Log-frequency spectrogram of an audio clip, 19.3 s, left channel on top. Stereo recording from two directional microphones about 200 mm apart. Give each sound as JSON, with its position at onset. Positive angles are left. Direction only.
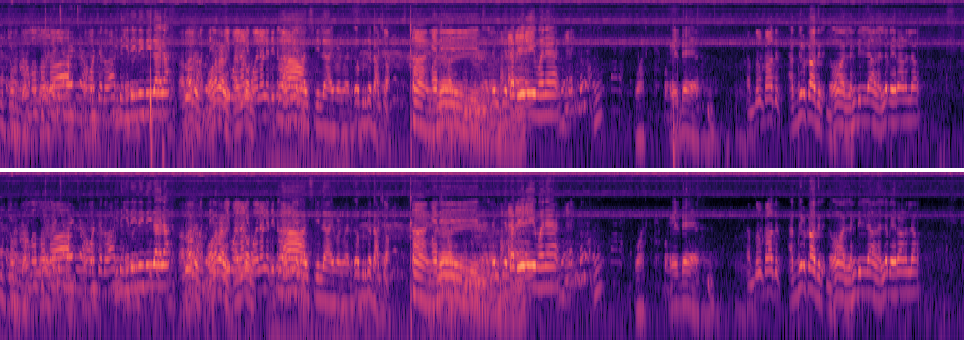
{"t": 0.2, "sound": "speech", "side_deg": -5}
{"t": 2.5, "sound": "a man's voice", "side_deg": -15}
{"t": 3.6, "sound": "speech", "side_deg": 5}
{"t": 6.0, "sound": "a man's voice", "side_deg": -25}
{"t": 7.5, "sound": "speech", "side_deg": -5}
{"t": 8.2, "sound": "a man's voice", "side_deg": -20}
{"t": 8.6, "sound": "speech", "side_deg": -10}
{"t": 10.7, "sound": "a man's voice", "side_deg": -20}
{"t": 11.6, "sound": "a sound", "side_deg": 45}
{"t": 13.5, "sound": "speech", "side_deg": -15}
{"t": 14.9, "sound": "speech", "side_deg": -5}
{"t": 15.8, "sound": "a man's voice", "side_deg": -20}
